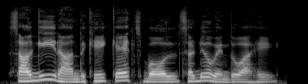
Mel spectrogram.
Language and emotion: Sindhi, neutral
